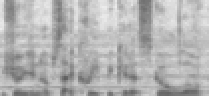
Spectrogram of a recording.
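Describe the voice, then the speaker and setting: An eccentric time traveller acted by a woman in a sci-fi audio drama. Her voice is low and swings widely as she gets exasperated and teasing, with music behind her. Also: very animated, fast talker, mellow. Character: brisk, eccentric, exasperated time-travelling alien adventurer, female.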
